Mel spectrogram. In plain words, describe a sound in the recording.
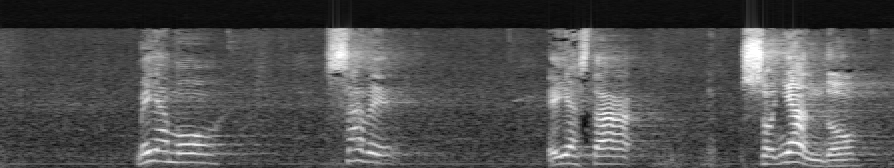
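A man preaches loudly and with passion through a microphone, in short bursts with pauses, in an echoing hall.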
